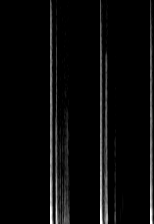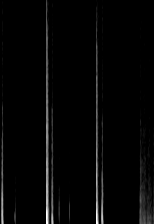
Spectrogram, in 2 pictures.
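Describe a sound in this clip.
Footsteps tap on a hard floor at an even pace.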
